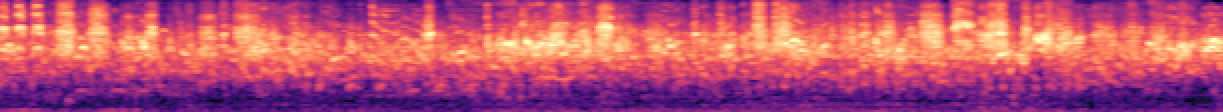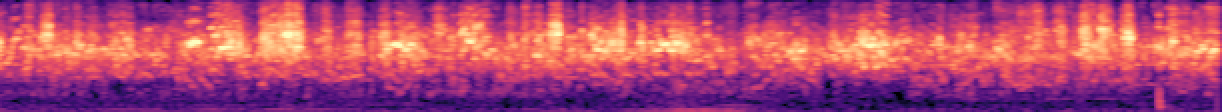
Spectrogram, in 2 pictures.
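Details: Budgerigars, an Australian parrot colony in an aviary, chattering together in a dense, continuous wash of high chirps, squawks and warbles with no pauses, many birds overlapping throughout.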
